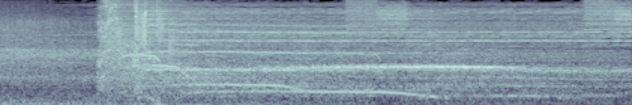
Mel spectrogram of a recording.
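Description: Horror-film scare sting: a sudden loud hit with a deep rumble, then a second crash about a second in, with several screeching pitches sliding downward over a held high whine.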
